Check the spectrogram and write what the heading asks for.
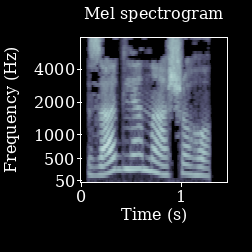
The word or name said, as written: Задля нашого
